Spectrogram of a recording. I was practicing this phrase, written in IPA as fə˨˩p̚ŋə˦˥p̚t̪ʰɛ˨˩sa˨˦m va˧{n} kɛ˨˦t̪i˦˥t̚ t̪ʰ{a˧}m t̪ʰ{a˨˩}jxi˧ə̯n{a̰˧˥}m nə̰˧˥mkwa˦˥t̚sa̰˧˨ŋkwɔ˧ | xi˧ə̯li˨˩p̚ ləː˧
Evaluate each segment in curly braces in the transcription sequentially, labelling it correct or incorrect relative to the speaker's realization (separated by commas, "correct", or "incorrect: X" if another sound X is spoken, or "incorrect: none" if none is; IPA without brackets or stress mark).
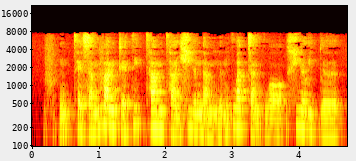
incorrect: ŋ, correct, incorrect: a˨˦, incorrect: a˨˩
